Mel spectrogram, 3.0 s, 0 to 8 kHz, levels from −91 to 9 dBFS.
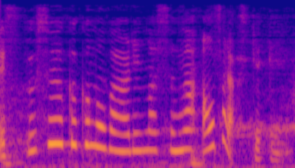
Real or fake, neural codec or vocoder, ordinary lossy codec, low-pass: fake; autoencoder, 48 kHz, 32 numbers a frame, DAC-VAE, trained on Japanese speech; AAC, 48 kbps; 7.2 kHz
